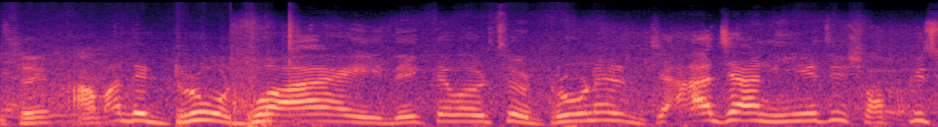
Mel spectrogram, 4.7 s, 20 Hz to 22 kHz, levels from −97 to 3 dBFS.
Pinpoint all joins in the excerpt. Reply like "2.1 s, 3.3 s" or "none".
1.2 s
